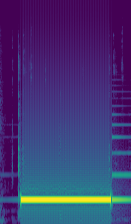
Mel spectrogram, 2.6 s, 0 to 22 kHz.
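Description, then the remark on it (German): A steady, pure electronic tone hums for about two seconds, then a louder piano note at the same pitch strikes right at the end and rings briefly before cutting off. “Hier, diese Struktur nutzt unser Gehirn, um zu analysieren, ah, hier haben wir es mit einem Klavier zu tun. Der Grundton ist auch 440 Hertz wie unser Sinuston.”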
